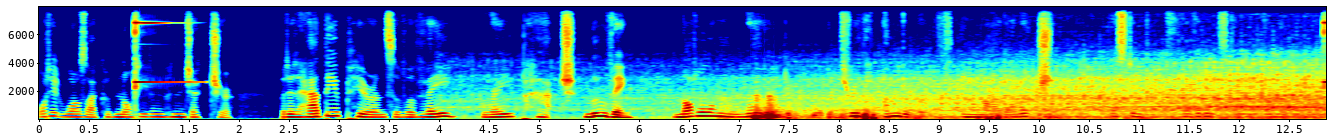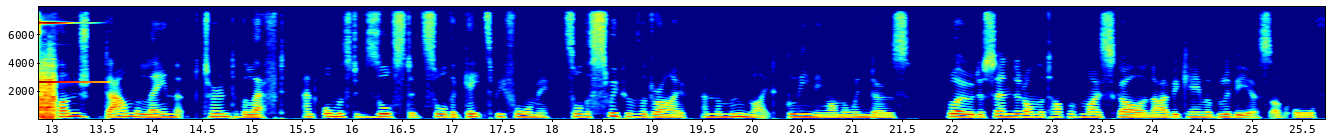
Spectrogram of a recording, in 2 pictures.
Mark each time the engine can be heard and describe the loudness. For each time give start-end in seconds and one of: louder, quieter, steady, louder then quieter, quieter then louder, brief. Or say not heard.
4.0-13.1 louder.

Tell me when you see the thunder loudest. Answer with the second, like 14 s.
7 s.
